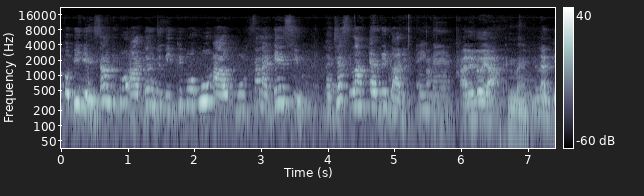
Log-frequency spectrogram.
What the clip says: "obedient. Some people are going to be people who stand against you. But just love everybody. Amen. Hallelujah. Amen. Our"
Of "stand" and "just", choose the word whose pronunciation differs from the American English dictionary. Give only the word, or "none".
stand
